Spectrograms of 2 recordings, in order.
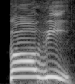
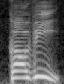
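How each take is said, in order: First: कवि broken up as क, then वि; separated beginner's reading of कवि; split into parts. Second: Said in the usual way. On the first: Shown as a demonstration. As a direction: sound out कवि in two pieces. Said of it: "दो भागों में divide करके". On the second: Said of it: "उसके बाद से बोल देते हैं".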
